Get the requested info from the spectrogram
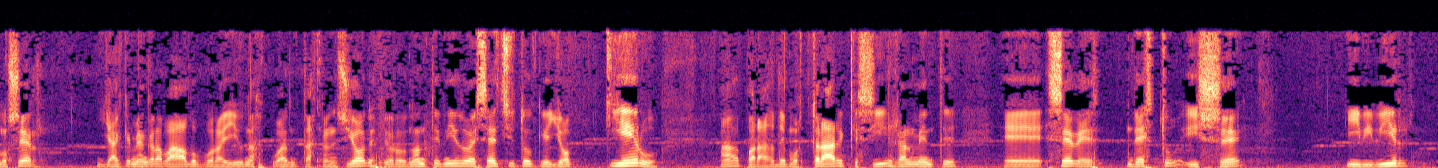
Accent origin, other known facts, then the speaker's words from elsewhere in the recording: Valledupar, Cesar, Colombia; Vengo de Valledupar, soy compositor, canto vallenato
